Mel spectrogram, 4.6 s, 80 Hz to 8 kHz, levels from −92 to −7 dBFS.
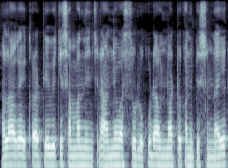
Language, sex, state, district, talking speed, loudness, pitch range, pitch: Telugu, male, Andhra Pradesh, Sri Satya Sai, 130 wpm, -15 LUFS, 115-120 Hz, 115 Hz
